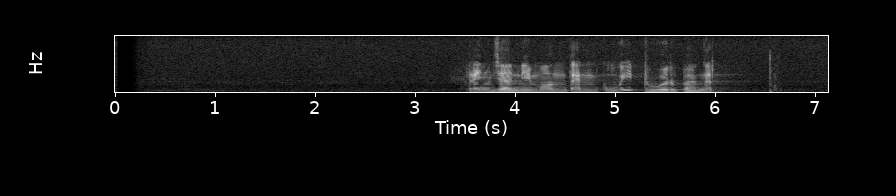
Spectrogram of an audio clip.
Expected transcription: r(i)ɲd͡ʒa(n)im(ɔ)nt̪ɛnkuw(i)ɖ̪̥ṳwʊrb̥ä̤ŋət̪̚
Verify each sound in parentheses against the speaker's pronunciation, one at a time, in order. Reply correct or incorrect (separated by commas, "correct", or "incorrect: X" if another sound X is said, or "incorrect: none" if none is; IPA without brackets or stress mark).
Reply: correct, correct, correct, correct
